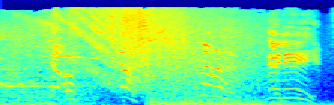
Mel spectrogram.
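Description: A young man speaks urgently.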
